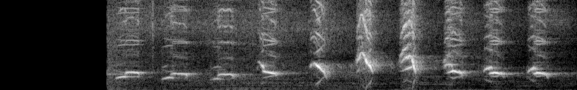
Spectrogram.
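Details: Greater green leafbird song played to stir another bird into breeding mood before a song contest: after a brief silence, about nine clear whistled notes, each slurring and dipping, repeated roughly every quarter second, some sharper and higher in the middle.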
